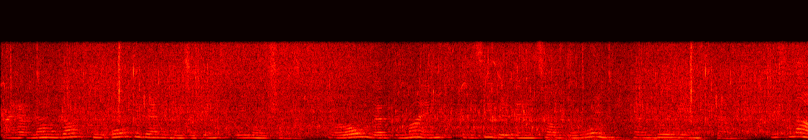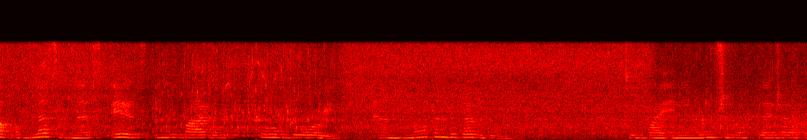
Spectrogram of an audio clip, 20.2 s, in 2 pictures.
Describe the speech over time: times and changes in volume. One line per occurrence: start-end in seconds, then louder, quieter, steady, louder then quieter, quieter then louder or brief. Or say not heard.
0.0-16.6 steady
17.9-20.1 brief.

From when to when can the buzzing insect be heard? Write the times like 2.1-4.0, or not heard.
not heard.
